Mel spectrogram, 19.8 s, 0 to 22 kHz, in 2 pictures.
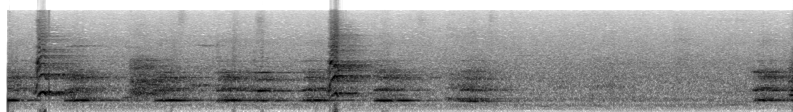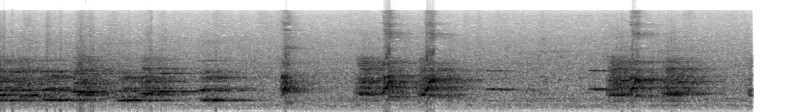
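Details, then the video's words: Dogs barking at a lot, recorded on 25 July 2014. Rapid barks come in dense overlapping bouts of several seconds, roughly seventy a minute. A quieter gap falls mid-recording before the barking resumes strongly until the end. "The Barking Lot"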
